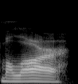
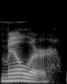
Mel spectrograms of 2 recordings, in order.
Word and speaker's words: Millar: Well, for the longest time, I could not say Mark Miller because I would say Mark Millar. And it's pronounced Miller, like he said that.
